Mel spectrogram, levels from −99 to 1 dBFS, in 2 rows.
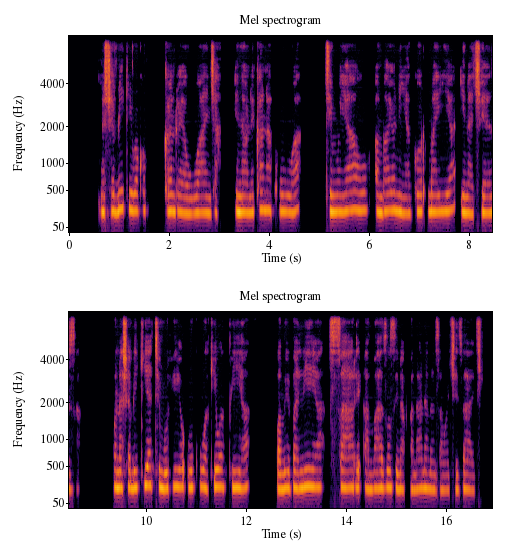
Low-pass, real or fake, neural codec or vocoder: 7.2 kHz; fake; codec, 16 kHz, 4.8 kbps, FACodec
